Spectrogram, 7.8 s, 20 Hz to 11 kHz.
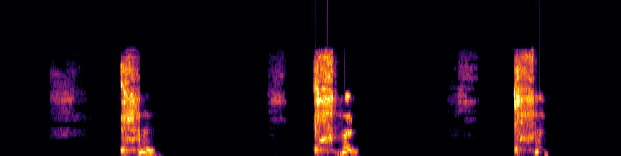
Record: {"three_cough_length": "7.8 s", "three_cough_amplitude": 32768, "three_cough_signal_mean_std_ratio": 0.32, "survey_phase": "beta (2021-08-13 to 2022-03-07)", "age": "45-64", "gender": "Female", "wearing_mask": "No", "symptom_none": true, "smoker_status": "Ex-smoker", "respiratory_condition_asthma": false, "respiratory_condition_other": false, "recruitment_source": "REACT", "submission_delay": "2 days", "covid_test_result": "Negative", "covid_test_method": "RT-qPCR"}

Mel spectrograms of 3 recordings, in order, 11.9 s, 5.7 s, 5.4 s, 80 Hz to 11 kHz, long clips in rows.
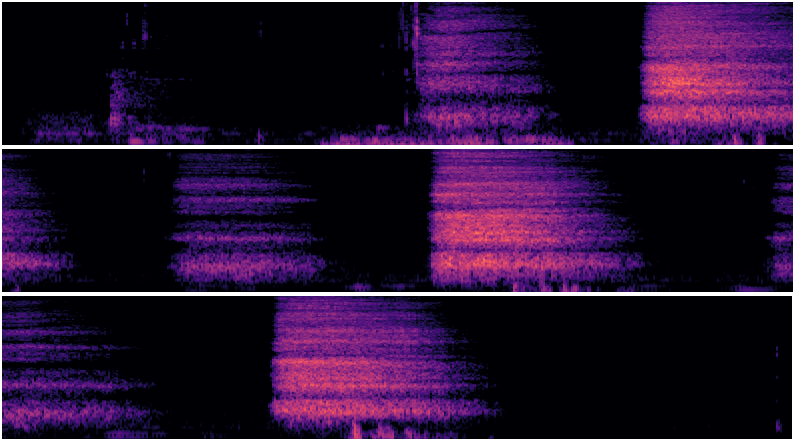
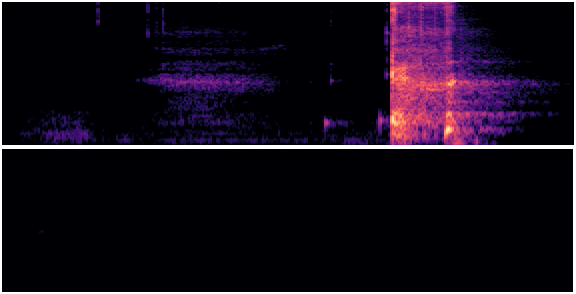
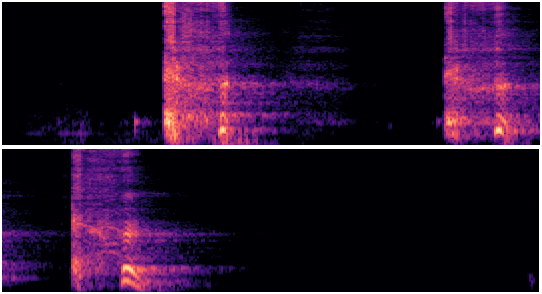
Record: {"exhalation_length": "11.9 s", "exhalation_amplitude": 7462, "exhalation_signal_mean_std_ratio": 0.43, "cough_length": "5.7 s", "cough_amplitude": 32768, "cough_signal_mean_std_ratio": 0.17, "three_cough_length": "5.4 s", "three_cough_amplitude": 28206, "three_cough_signal_mean_std_ratio": 0.3, "survey_phase": "beta (2021-08-13 to 2022-03-07)", "age": "45-64", "gender": "Female", "wearing_mask": "No", "symptom_sore_throat": true, "symptom_fatigue": true, "symptom_headache": true, "symptom_onset": "8 days", "smoker_status": "Ex-smoker", "respiratory_condition_asthma": true, "respiratory_condition_other": false, "recruitment_source": "REACT", "submission_delay": "3 days", "covid_test_result": "Negative", "covid_test_method": "RT-qPCR", "influenza_a_test_result": "Negative", "influenza_b_test_result": "Negative"}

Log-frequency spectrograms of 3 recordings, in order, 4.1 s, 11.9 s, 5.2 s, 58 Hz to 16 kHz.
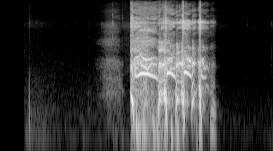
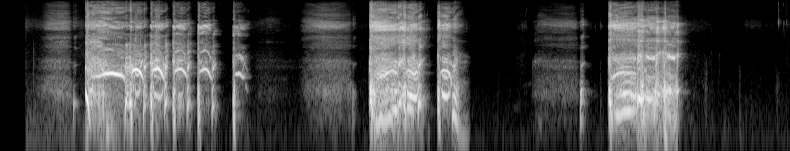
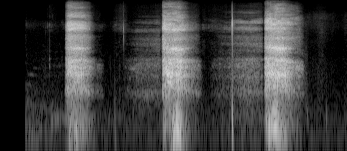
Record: {"cough_length": "4.1 s", "cough_amplitude": 32768, "cough_signal_mean_std_ratio": 0.44, "three_cough_length": "11.9 s", "three_cough_amplitude": 32768, "three_cough_signal_mean_std_ratio": 0.51, "exhalation_length": "5.2 s", "exhalation_amplitude": 32767, "exhalation_signal_mean_std_ratio": 0.39, "survey_phase": "beta (2021-08-13 to 2022-03-07)", "age": "18-44", "gender": "Male", "wearing_mask": "No", "symptom_cough_any": true, "symptom_runny_or_blocked_nose": true, "symptom_fatigue": true, "symptom_fever_high_temperature": true, "symptom_headache": true, "smoker_status": "Never smoked", "respiratory_condition_asthma": true, "respiratory_condition_other": false, "recruitment_source": "Test and Trace", "submission_delay": "1 day", "covid_test_result": "Positive", "covid_test_method": "LFT"}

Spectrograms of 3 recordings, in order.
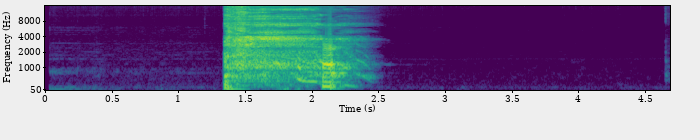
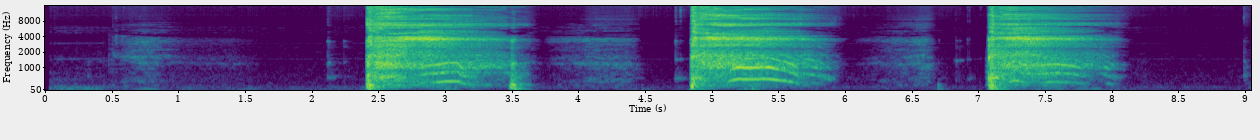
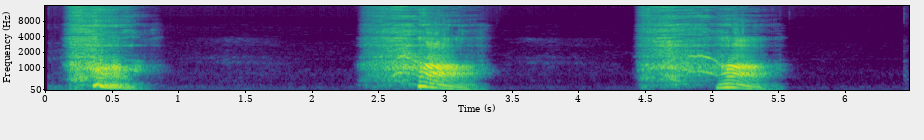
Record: {"cough_length": "4.7 s", "cough_amplitude": 32768, "cough_signal_mean_std_ratio": 0.36, "three_cough_length": "9.0 s", "three_cough_amplitude": 32768, "three_cough_signal_mean_std_ratio": 0.42, "exhalation_length": "6.5 s", "exhalation_amplitude": 32768, "exhalation_signal_mean_std_ratio": 0.43, "survey_phase": "beta (2021-08-13 to 2022-03-07)", "age": "65+", "gender": "Male", "wearing_mask": "No", "symptom_none": true, "smoker_status": "Ex-smoker", "respiratory_condition_asthma": false, "respiratory_condition_other": false, "recruitment_source": "REACT", "submission_delay": "1 day", "covid_test_result": "Negative", "covid_test_method": "RT-qPCR"}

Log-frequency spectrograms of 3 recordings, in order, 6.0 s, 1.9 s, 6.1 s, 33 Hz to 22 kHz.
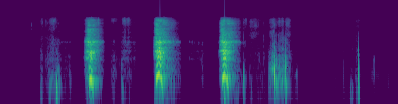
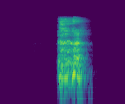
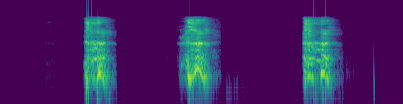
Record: {"exhalation_length": "6.0 s", "exhalation_amplitude": 28270, "exhalation_signal_mean_std_ratio": 0.24, "cough_length": "1.9 s", "cough_amplitude": 30007, "cough_signal_mean_std_ratio": 0.36, "three_cough_length": "6.1 s", "three_cough_amplitude": 32767, "three_cough_signal_mean_std_ratio": 0.34, "survey_phase": "beta (2021-08-13 to 2022-03-07)", "age": "45-64", "gender": "Male", "wearing_mask": "No", "symptom_none": true, "smoker_status": "Ex-smoker", "respiratory_condition_asthma": false, "respiratory_condition_other": false, "recruitment_source": "REACT", "submission_delay": "2 days", "covid_test_result": "Negative", "covid_test_method": "RT-qPCR"}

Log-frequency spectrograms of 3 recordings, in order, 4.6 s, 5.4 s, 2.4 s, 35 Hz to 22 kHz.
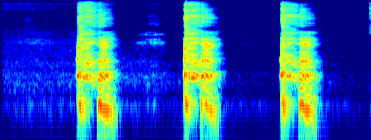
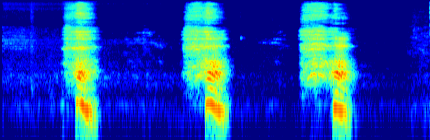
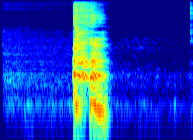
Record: {"three_cough_length": "4.6 s", "three_cough_amplitude": 32768, "three_cough_signal_mean_std_ratio": 0.42, "exhalation_length": "5.4 s", "exhalation_amplitude": 31704, "exhalation_signal_mean_std_ratio": 0.37, "cough_length": "2.4 s", "cough_amplitude": 32346, "cough_signal_mean_std_ratio": 0.33, "survey_phase": "beta (2021-08-13 to 2022-03-07)", "age": "45-64", "gender": "Male", "wearing_mask": "No", "symptom_none": true, "smoker_status": "Never smoked", "respiratory_condition_asthma": false, "respiratory_condition_other": false, "recruitment_source": "REACT", "submission_delay": "1 day", "covid_test_result": "Negative", "covid_test_method": "RT-qPCR"}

